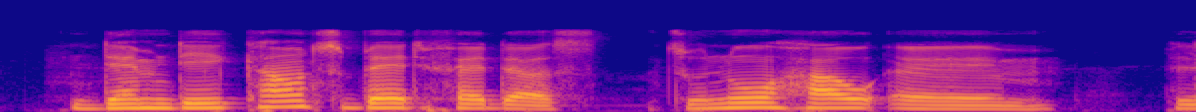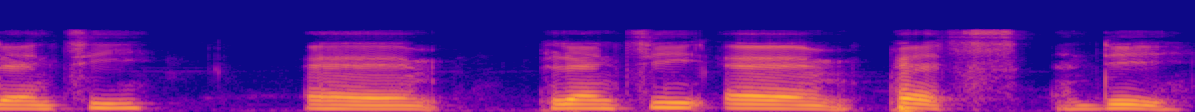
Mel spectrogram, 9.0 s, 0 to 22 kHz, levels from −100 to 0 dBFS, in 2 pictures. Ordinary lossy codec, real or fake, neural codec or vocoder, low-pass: none; real; none; 7.2 kHz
